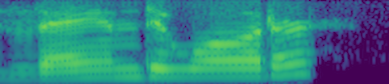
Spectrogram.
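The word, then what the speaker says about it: Vandewater: My name is Patricia Van de Water.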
